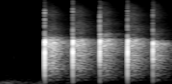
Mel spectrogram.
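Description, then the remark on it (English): Five sharp, evenly spaced hand claps ring out in a steady rhythm, each crisp and bright with a short decay, with no talking underneath. “Round of applause.”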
